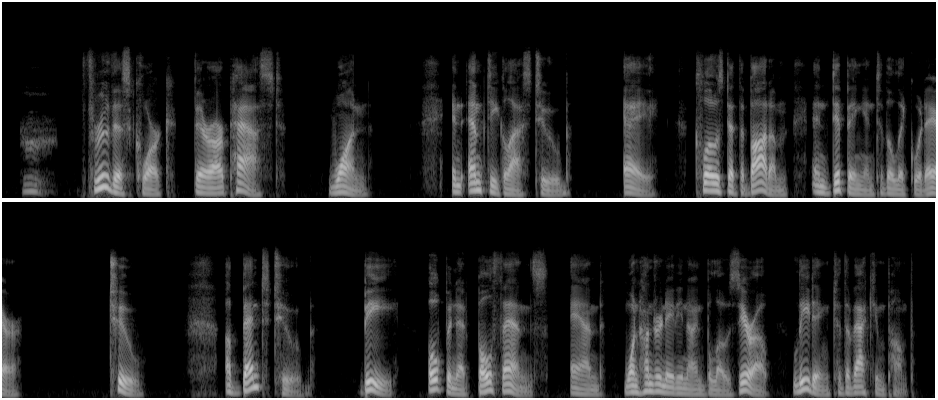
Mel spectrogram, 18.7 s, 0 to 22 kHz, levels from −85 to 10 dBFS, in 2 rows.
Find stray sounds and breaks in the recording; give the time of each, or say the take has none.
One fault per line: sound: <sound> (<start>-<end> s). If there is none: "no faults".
sound: sigh (0.2-0.6 s)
